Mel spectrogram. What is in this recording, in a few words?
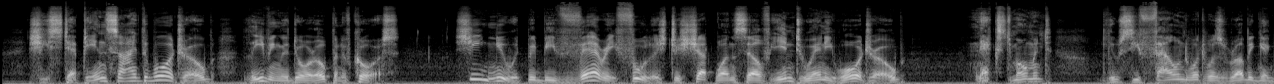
Narnia Narration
